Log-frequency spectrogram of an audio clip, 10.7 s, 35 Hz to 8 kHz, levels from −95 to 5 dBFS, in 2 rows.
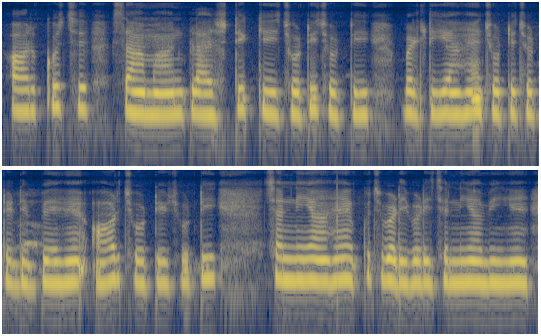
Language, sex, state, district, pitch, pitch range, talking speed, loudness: Hindi, female, Uttar Pradesh, Lalitpur, 200 Hz, 195-210 Hz, 130 wpm, -17 LUFS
